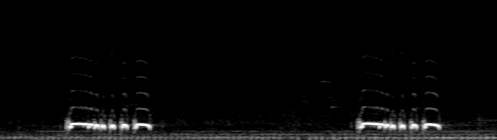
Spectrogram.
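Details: Hen perkutut, a zebra dove, calling the male with two bubbling coo phrases, each a sustained note followed by rapid stuttered pulses, with a faint low drone behind.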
